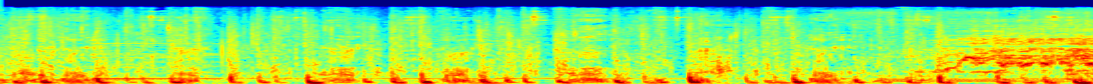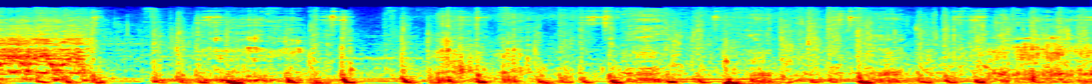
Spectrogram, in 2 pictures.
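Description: A horse's hooves clop steadily.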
